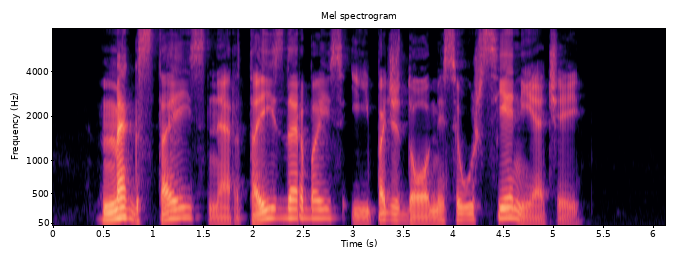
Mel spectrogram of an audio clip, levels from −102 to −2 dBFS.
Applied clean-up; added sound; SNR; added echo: none; none; none; none.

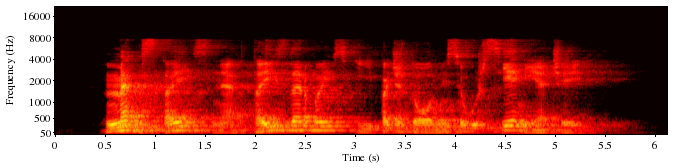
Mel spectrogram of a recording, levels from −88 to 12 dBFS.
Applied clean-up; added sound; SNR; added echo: none; none; none; reverberation time 1.2 s.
